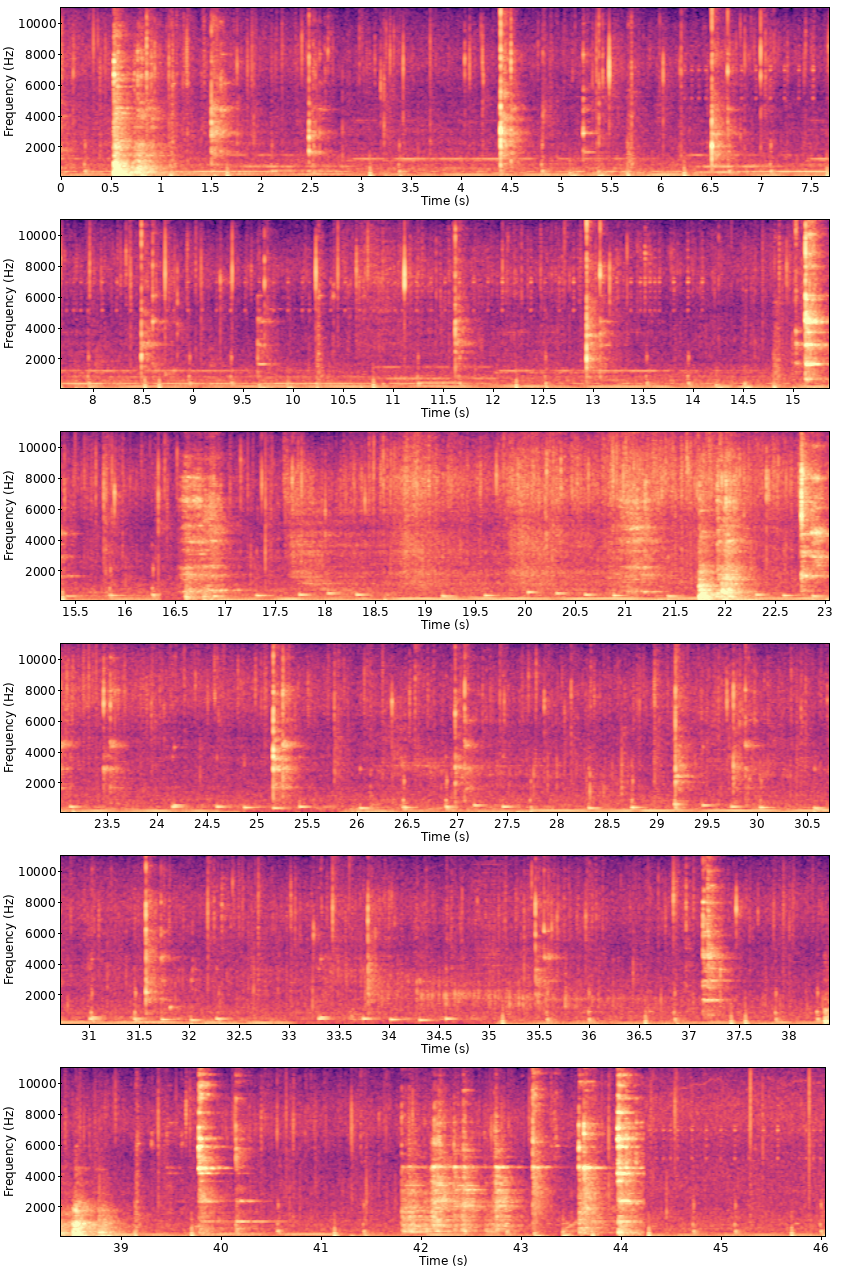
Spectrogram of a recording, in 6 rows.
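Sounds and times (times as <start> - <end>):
hot oil sizzling and bubbling: 0.0 - 46.0
batter sizzling in hot oil: 8.2 - 25.4.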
